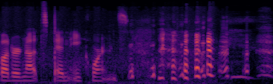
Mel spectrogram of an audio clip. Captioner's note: laugh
